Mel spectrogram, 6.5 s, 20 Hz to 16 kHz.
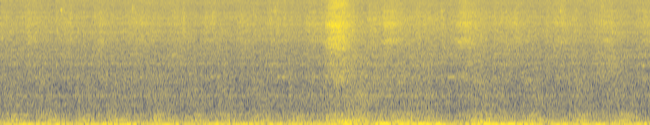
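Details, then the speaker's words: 1966 Cadillac V8 with a Holley Sniper throttle body: plugging the IAC back in makes the ECU jolt it to 90–100% with TPS at zero and no accessories on. The idle swells briefly in speed and loudness, then settles. "let's plug this bad boy in immediately terrible there we go that's about the hundred-percent 90% jolt I'm talking about"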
